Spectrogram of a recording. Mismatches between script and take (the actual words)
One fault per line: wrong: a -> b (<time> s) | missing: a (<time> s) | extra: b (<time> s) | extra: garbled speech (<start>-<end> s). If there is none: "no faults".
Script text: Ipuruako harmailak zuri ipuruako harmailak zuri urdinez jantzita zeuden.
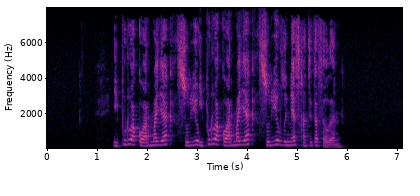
no faults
